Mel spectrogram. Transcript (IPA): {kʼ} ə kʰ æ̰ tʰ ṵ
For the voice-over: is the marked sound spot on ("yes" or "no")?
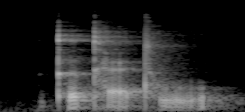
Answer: yes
